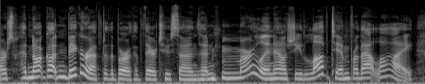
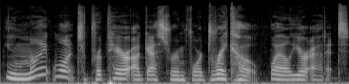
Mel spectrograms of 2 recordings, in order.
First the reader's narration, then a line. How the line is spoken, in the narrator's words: Ginny growled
